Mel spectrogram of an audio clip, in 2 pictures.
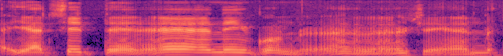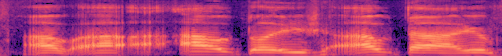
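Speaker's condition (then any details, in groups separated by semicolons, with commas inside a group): Cerebral palsy; somewhat unclear, self-described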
